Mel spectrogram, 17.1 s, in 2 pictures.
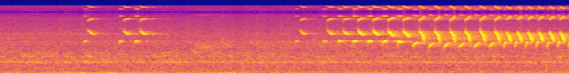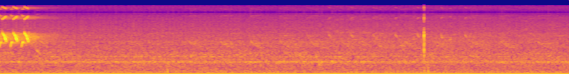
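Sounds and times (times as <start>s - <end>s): bird calling with falling notes: 4.4s - 9.3s.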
